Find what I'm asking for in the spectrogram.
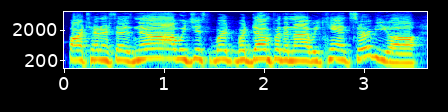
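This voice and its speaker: Bright high man with halting jokes. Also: fairly even intonation, highs cut off. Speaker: improv performer. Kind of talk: live improv joke game.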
